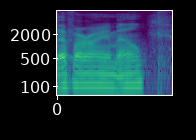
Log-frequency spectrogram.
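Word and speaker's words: Tina Friml: Her name is Tina Frimmel, I think it's how it's pronounced, Friml.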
